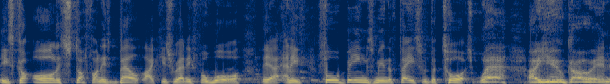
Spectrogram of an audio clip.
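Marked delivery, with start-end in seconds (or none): 5.9-7.6 put-on, gruff, raspy shout at top volume. Retelling being stopped by a security guard at night: imitating a shout. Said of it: "he shouted at the top of his voice".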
